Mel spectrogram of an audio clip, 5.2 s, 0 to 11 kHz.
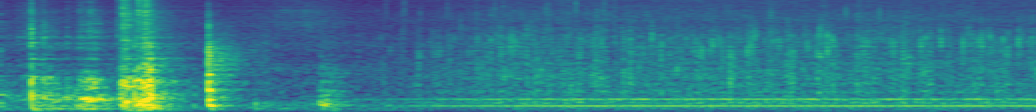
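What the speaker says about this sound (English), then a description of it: "The noodles have been boiling for 5 minutes." A few clattering knocks and a splash, then a low steady bubbling with a faint hum as a pot of noodles boils quietly.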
